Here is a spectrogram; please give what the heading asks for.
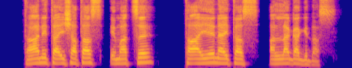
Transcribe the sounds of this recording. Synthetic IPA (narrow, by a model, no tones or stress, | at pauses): t̪aːnɪt̪ɐɪʃɐt̪ɐsɪmɐt͡sːɛ | t̪ɐːjɛnɐjt̪ɐsɐlːɐɡɐɡɪd̪ɐs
